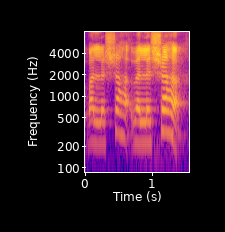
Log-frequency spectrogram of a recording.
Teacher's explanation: यहाँ पे और एक एक्स्ट्रा लॉ हमको, वलशः वलशः, देखिए उच्चारण करके कभी देखेंगे इसको, वलशः डबल लॉ जैसा सुनाई देता है पर हम लिखते नहीं हैं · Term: स्वरभक्ति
